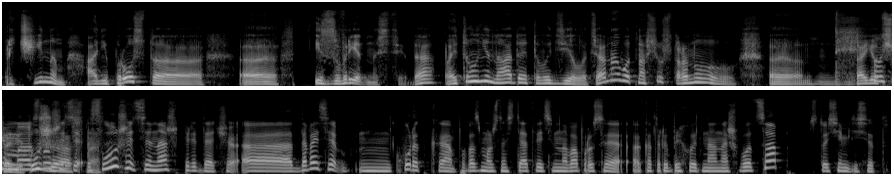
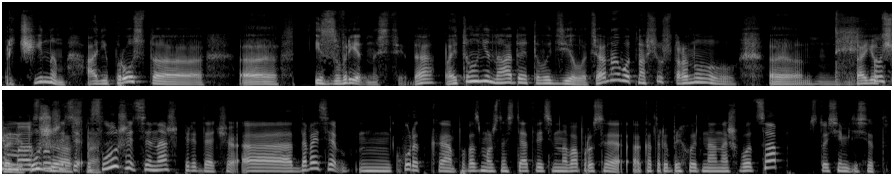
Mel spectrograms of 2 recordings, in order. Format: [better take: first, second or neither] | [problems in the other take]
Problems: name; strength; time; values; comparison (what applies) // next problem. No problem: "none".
neither | none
